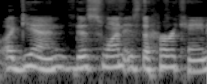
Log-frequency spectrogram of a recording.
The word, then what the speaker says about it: Hricane: It's a Hricane is what they pronounce it as, even though it's not spelled quite that way.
